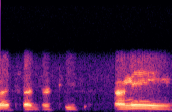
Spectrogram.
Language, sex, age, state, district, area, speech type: Marathi, male, 60+, Maharashtra, Akola, rural, conversation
